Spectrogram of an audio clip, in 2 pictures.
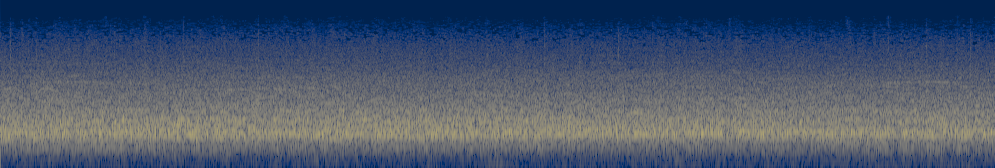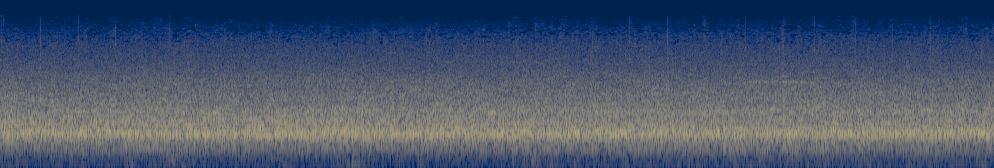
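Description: A crowd cheers loudly and steadily.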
